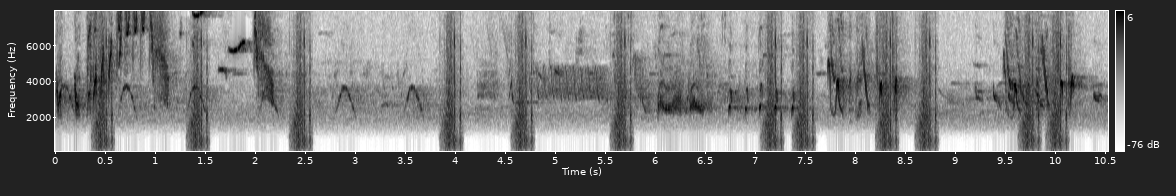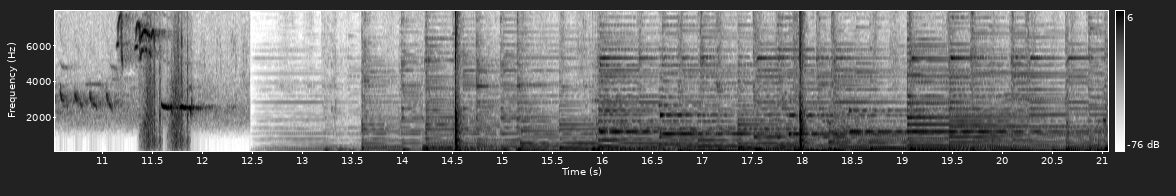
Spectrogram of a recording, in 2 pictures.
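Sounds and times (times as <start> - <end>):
birds chirping: 0.0 - 12.5
objects tapped on hard board: 18.0 - 18.2.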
